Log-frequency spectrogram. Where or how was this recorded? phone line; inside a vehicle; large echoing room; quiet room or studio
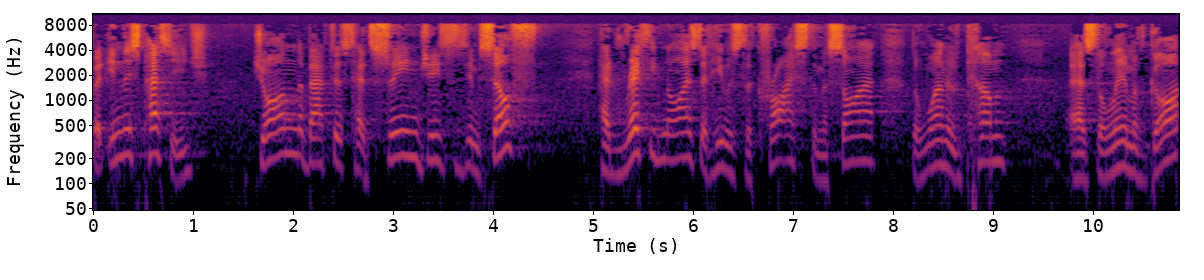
large echoing room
